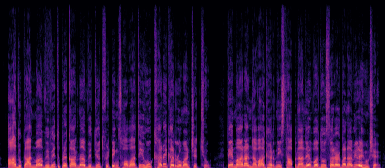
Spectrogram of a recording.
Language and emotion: Gujarati, happy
